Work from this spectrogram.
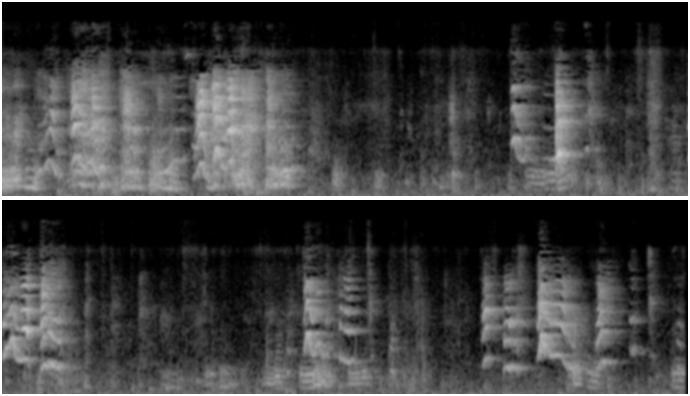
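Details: Rough Collie puppies, seven and a half weeks old, give bursts of high, shrill yelping barks and squealing whines, clustered near the start, around eight and ten seconds, then again at fifteen and eighteen to twenty seconds, with quiet gaps between.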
